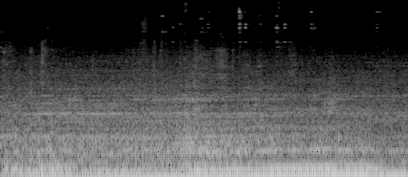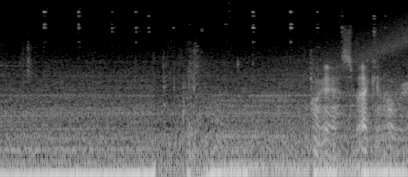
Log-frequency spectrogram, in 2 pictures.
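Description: A car rolls slowly up a long rural driveway to a job site, its engine a steady low rumble with tire crunch, easing off briefly near the end before continuing.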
